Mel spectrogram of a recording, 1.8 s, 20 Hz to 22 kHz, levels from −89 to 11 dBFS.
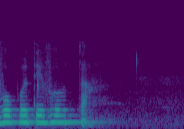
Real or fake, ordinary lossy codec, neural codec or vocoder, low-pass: real; none; none; 7.2 kHz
